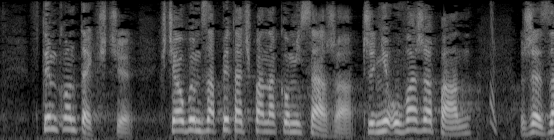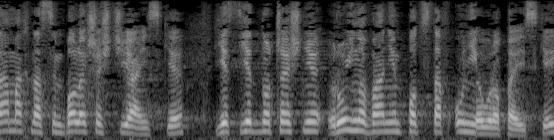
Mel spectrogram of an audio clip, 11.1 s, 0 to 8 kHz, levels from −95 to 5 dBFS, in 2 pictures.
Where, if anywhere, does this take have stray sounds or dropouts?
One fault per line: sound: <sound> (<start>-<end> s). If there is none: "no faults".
sound: chirp (4.9-5.0 s)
